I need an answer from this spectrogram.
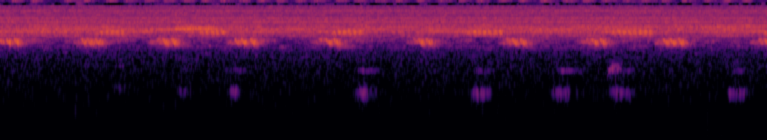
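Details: Crickets chirping at midnight with leaves rustling in a gentle wind: faint high trilled pulses repeating about every half second over steady high hiss, with soft lower chirps scattered beneath.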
